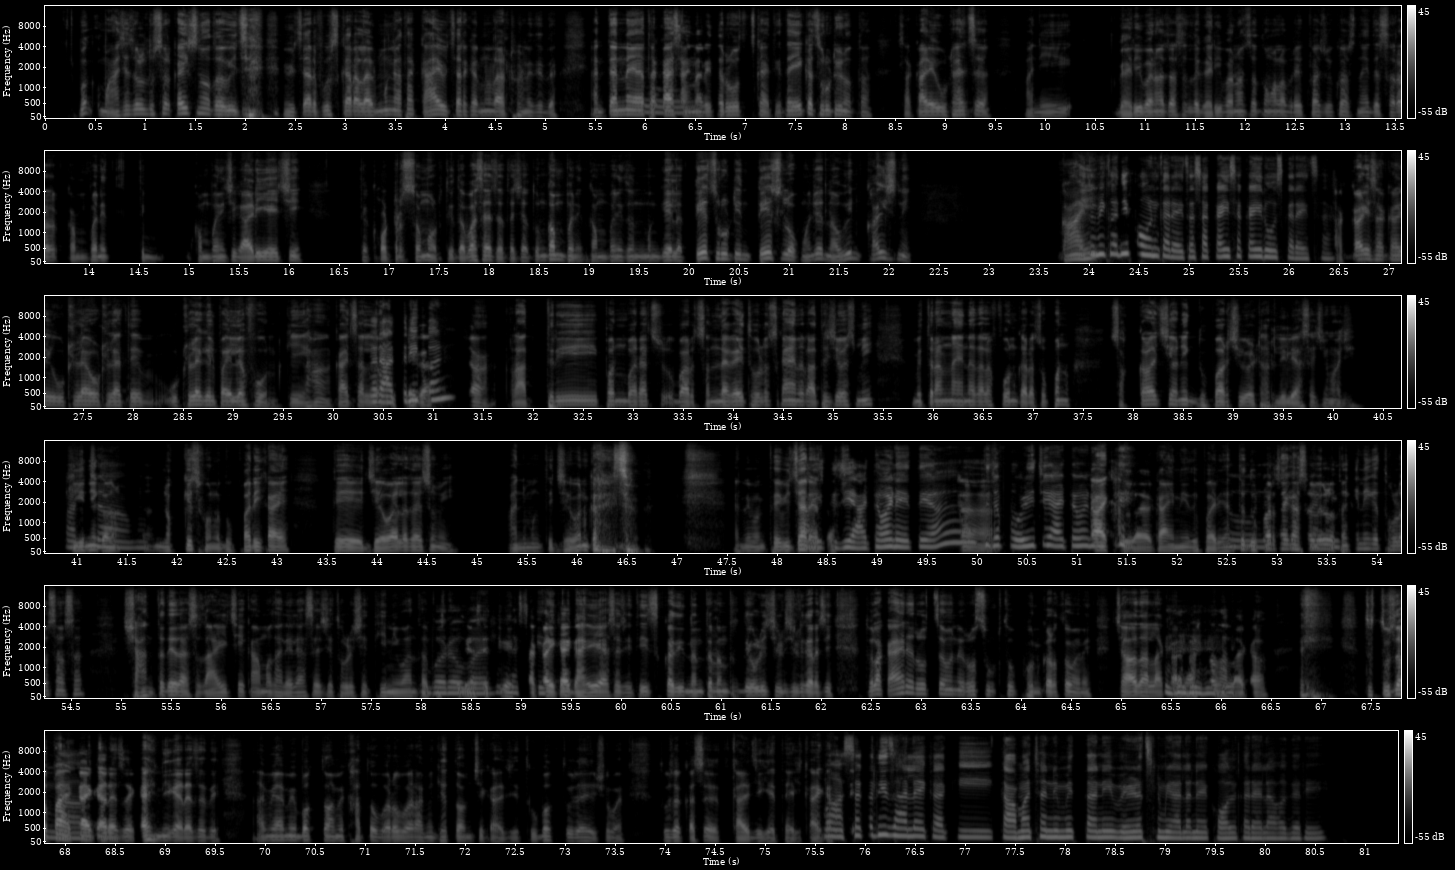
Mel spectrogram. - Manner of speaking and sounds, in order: laughing while speaking: "विचार"; other background noise; in English: "रूटीन"; tapping; in English: "रूटीन"; background speech; laughing while speaking: "करायचं"; laughing while speaking: "आई तुझी आठवण येते हां! तुझ्या पोळीची आठवण येते"; chuckle; laughing while speaking: "तू तुझं पाहय काय करायचं काय नाही करायचं ते"
- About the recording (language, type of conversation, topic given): Marathi, podcast, लांब राहूनही कुटुंबाशी प्रेम जपण्यासाठी काय कराल?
